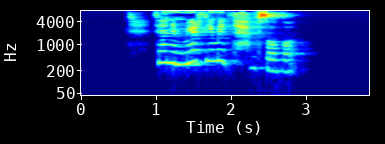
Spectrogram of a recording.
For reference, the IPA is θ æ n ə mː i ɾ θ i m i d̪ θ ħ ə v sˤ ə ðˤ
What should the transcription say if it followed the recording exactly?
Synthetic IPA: θ æ n ə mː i ɾ θ i m i d̪ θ ħ ə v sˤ ə ðˤ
